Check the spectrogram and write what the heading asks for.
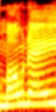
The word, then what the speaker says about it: Monet: goghs and the monettes you always say his name it's monet that's not funny that's the way you say it well monet monet tommy james and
